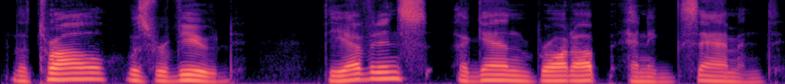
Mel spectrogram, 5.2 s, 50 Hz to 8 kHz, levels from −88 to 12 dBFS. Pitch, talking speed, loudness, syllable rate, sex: 135 Hz, 125 wpm, -18 LUFS, 4.8 syllables/s, male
